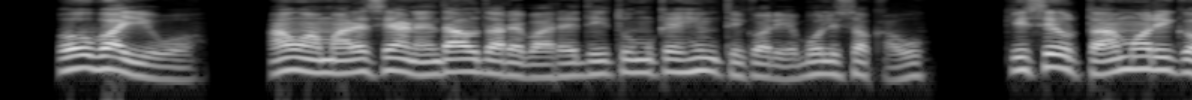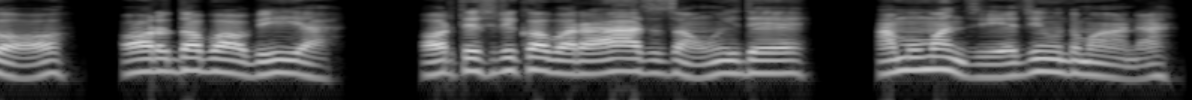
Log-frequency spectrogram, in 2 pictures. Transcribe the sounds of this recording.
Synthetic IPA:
oːbʱaːjju | aːũamaːɾɛs̬jaːɽ̃ɛd̪aːud̪aɾɛbaːɾɛd̪it̪ʊmukɛɦɪmt̪ikɔɾiɛboːlisɔkaːu | kiseut̪amɔɾiɡɔɔ | ɔɾd̪ɔbaːɔbʱiɪa | ɔɾt̪eːs̬ɾikɔbəɾaːd͡zd͡zãːũɪd̪ɛ | aːmumãnd͡ziɛd͡zɪũd̪maːnaː

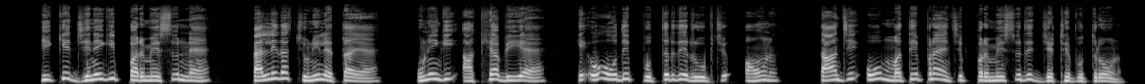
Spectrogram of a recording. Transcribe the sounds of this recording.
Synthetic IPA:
kiːked͡ʒɪnẽːɡiːpəɾmeːsəɾnɛː | pɛːlẽːd̪aːt͡ʃʊɽ̃iːleːt̪aːɛː | ʊnẽːɡiːʔaːkʰjaːbʱiːɛː | kɪʔoːoːd̪eːpʊt̪ːəɾd̪eːɾuːpt͡ʃəaːʊɳ | t̪ãːd͡ʒeːʔoːmət̪eːpɾãːẽːt͡ʃəpəɾmeːsəɾd̪eːd͡ʒeʈʰːeːp̬ʊt̪ːəɾɦoːɳ̃

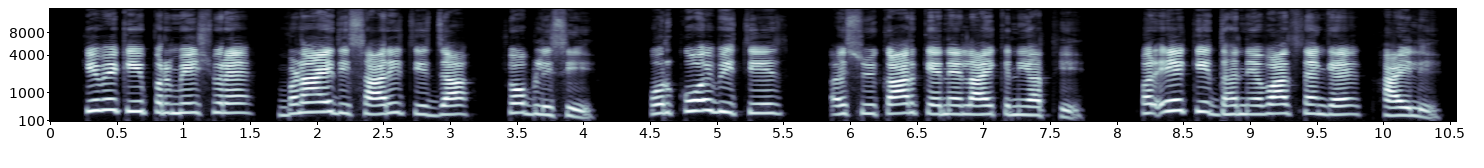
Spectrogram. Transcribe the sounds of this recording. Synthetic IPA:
kɪʋɛ̃ːkipɐɾmeːʃwəɾɛ | bɐɽ̃aːid̪isaːɾit͡ʃid͡za | ʃoːblisi | ɦoːɾkoːibʱit͡ʃiːd͡z | ɐswiːkaːɾkeːɾñɛlaːjəknĩaːt̪ʰi | pɐɾeːkːid̪ʱɐnjəʋaːd̪sɛ̃ːŋ̆ɡɛkʰaːiliː

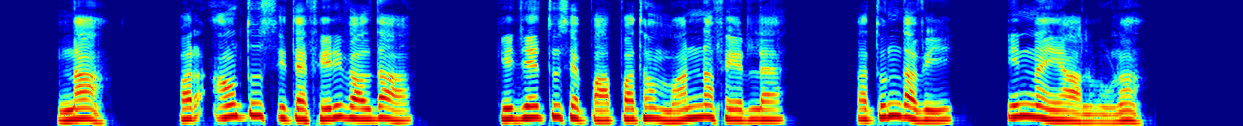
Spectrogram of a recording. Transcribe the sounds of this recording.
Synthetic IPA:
na | pɐɾɐũt̪̬ʊsːɪt̪̬ɛpʰɪɾibɐld̪a | kid͡ʒeːt̪ʊsɛpaːpat̪ʰɐũmɐnːapʰeːɾlɛ | t̪at̪ʊ̃nd̪abʱi | ɪnːaĩɦaːlbʱuːɽ̃aː

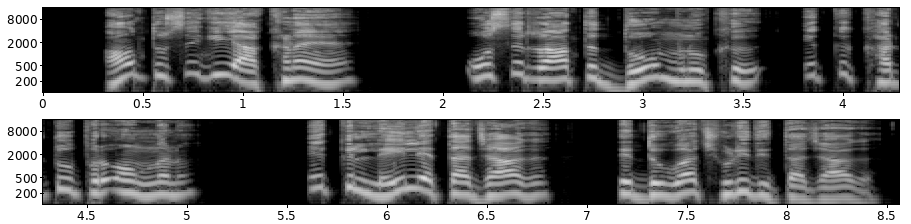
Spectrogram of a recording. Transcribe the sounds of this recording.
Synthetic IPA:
ɐũt̪ʊsẽɡiaːkʰɽ̃aɛ | ʊsɾaːt̪d̪oːmɐnʊkʰː | eːkʰːaʈupəɾõːŋɡən | eːkleːileːt̪ad͡ʒaːɡ | t̪ed̪ʊɡat͡ʃʰʊɽid̪ɪt̪ːad͡ʒaːɡ

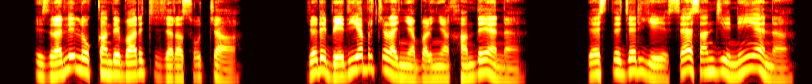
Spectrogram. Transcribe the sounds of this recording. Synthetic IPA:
ɪs̬ɾaːeːliloːkãd̪ebaːɾet͡ʃd͡ʒɐɾasoːt͡ʃa | d͡ʒeːɽebeːd̪ɪjãp̬ɐɾt͡ʃɐɽaːɪjãbɐɽɪjãkʰãːnd̪eɦɐn | jɛɪsd̪ezɐɾɪjesɛsãːnd͡ʒinĩɦɛn

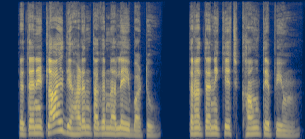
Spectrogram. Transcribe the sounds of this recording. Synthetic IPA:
t̪et̪ɛːnĩʈlaːid̪ʱɪjaːɽənt̪ɐɡəɾnaleːibaːʈu | t̪ɐnãt̪ɛːnikeːt͡ʃʰkʰãːũt̪epɪjũ

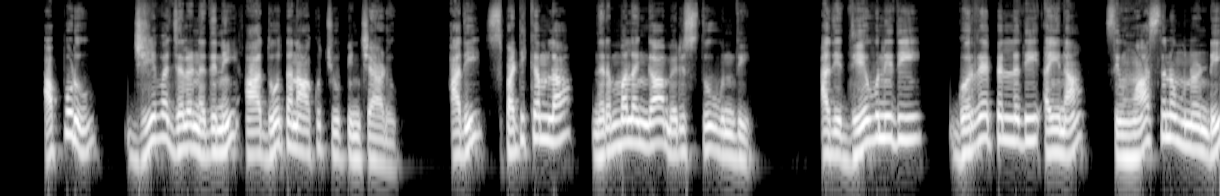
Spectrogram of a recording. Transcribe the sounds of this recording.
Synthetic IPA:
ɐpːuɽu | d͡ʒiːʋɐd͡ʒɐlɐnɐd̪iniaːd̪uːt̪ɐnaːkut͡ʃuːpiɲt͡ʃaːɽu | ɐd̪ispɐʈikɐmlɐ | niɾmɐlɐŋɡaːmeɾust̪uːnd̪i | ɐd̪id̪e̞ːwunid̪i | ɡorːeːpɛlːɐd̪iʔɐjinɐ | siwɦaːsɐnɐmnuɳɖi

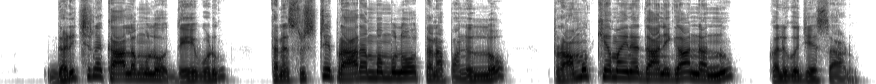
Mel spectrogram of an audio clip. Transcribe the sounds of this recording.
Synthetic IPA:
ɡɐɽit͡ʃinɐkaːlɐmlo̞ːd̪eːwuɽu | t̪ɐnɐsɾuʂʈipɾaːɾɐmbʱɐmlo̞ːt̪ɐnɐpɐnulːo̞ː | pɾaːmukʰjɐmɐjnɐd̪aːniɡaːnɐnːu | kɐluɡud͡ʒɛːʃa̰ːɽṵ

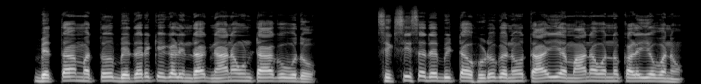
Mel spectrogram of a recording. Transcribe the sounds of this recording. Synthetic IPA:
bɛt̪ːɐmɐt̪ːubɛd̪ɐɾikɛɡɐɭind̪ɐɡnʲaːnɐuɳʈaːɡuʋud̪u | sikʂisɐd̪ebiʈːɐɦuɽuɡɐnut̪aːjijɐmaːnɐʋɐnːukɐɭɛjuʋɐnu

